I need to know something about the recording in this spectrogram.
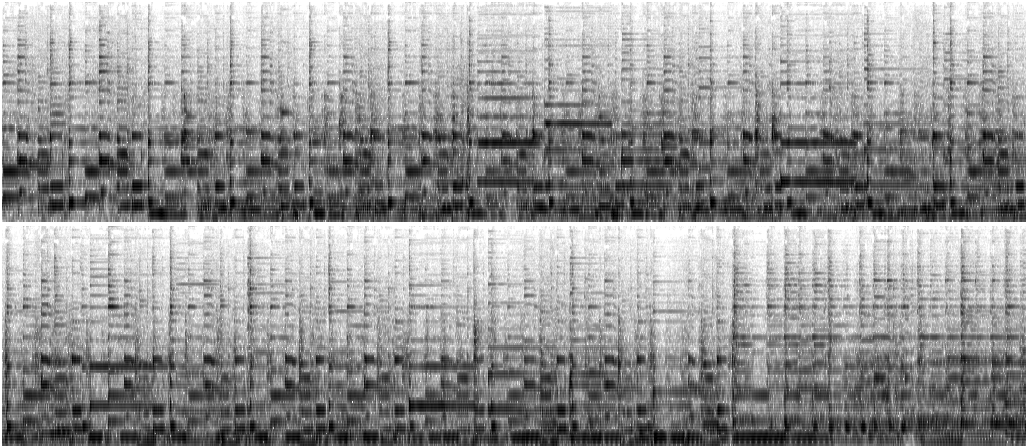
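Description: A live acoustic band plays an instrumental passage: acoustic guitar and ukulele picking, with an electric bass line coming in about two seconds in.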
